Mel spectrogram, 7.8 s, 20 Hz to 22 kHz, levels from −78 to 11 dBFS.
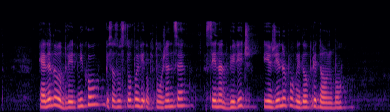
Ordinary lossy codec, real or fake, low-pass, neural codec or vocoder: none; fake; 9.9 kHz; autoencoder, 22.05 kHz, a latent of 192 numbers a frame, VITS, trained on one speaker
